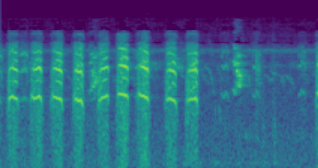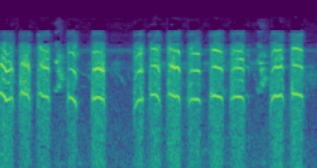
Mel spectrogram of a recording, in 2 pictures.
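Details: Lure sound of Common Iora used to draw birds into traps: rapid, harsh chattering notes in three bursts separated by brief quiet spells, the notes clipped, nasal and evenly repeated.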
